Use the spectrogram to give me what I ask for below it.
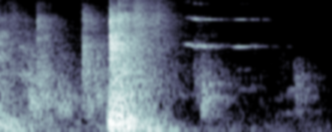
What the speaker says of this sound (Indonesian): mendengar sebuah pintu dibuka tepat di hadapanku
